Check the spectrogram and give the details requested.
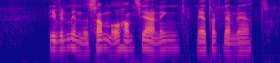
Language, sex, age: Norwegian, male, 18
